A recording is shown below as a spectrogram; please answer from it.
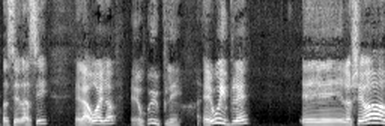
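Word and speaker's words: Whipple: Wple Vanen Philips, eh, que se debe pronunciar Wiple. Claro, Van Buren. Wiple. Boren Felips. Eh, bueno, como el como el los el lavarropas, no es W H I PP L.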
